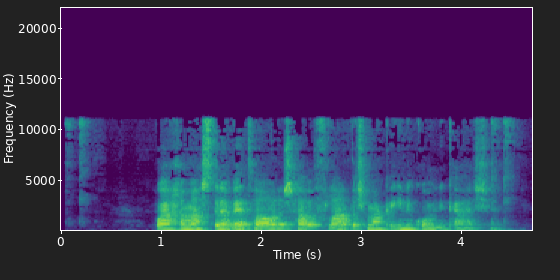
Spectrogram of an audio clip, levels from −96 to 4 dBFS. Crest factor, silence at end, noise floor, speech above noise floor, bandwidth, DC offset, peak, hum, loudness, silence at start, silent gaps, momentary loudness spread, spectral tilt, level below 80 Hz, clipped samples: 16 dB; 0.25 s; -67 dBFS; 50 dB; 11.5 kHz; under 0.1%; -2 dBFS; none; -17 LUFS; 0.15 s; none; 12 LU; -4.5 dB/octave; -64 dBFS; under 0.1%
